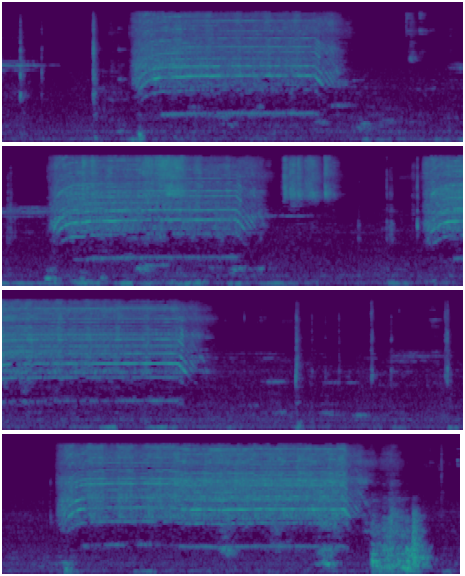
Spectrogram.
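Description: Cordless pen-type electric precision screwdriver whirring in four runs of two to three seconds each, turning the small screws of a phone's midframe. Each run opens with a short rise in pitch as the motor spins up, with small clicks between runs.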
